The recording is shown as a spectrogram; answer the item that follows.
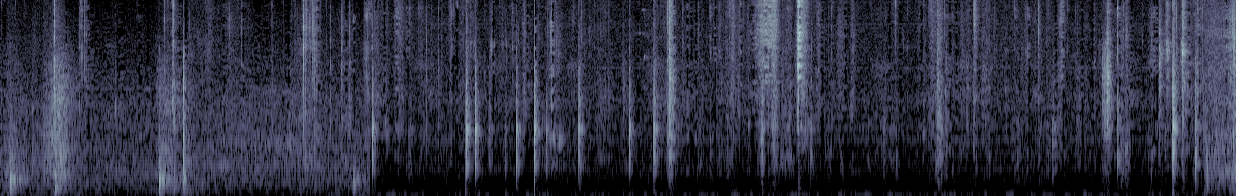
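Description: Knife blade cutting and scraping hide and tissue away from a deer's skull around the antler base: a run of quiet, irregular small clicks and scrapes.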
